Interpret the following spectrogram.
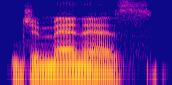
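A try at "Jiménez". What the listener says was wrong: No, J is like an H.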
